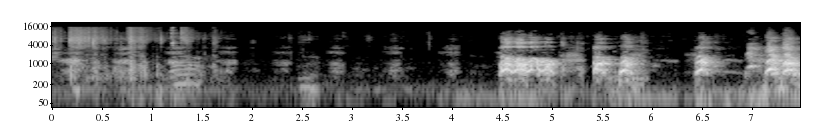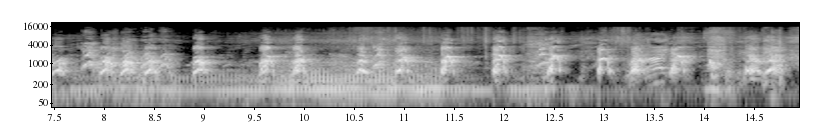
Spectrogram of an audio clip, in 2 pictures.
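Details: Mating stud session with an American Bully in Imbalbalatong, Pozorrubio: quiet opening, then a sudden burst of repeated yelping barks and whines for ten seconds over a steady low hum, with voices mixed in.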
